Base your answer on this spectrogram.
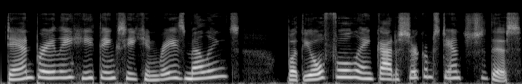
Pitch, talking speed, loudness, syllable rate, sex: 275 Hz, 205 wpm, -18 LUFS, 5.2 syllables/s, female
